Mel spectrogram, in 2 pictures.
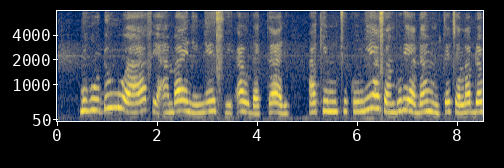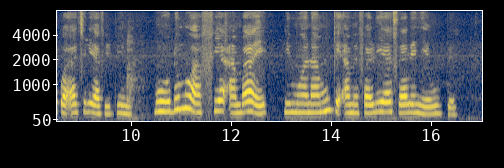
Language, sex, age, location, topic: Swahili, female, 18-24, Kisii, health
